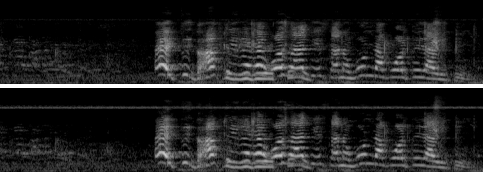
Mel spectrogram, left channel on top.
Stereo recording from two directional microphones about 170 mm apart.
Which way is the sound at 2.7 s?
15° left (ahead or behind).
